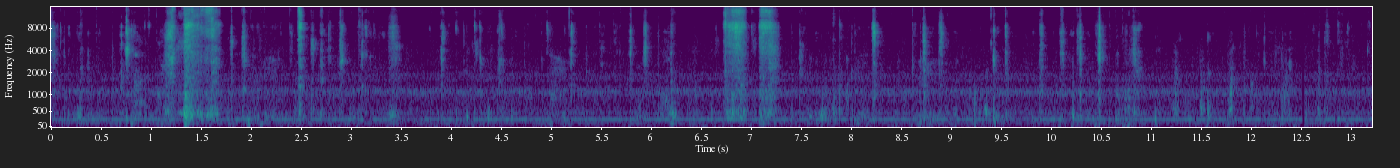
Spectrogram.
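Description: Someone chewing and sucking on braised pork, with wet mouth smacks and clicks. Louder smacks come about a second in and again around the middle. A faint steady hum sits underneath.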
